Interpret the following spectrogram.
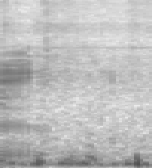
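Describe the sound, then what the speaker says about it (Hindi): A recorded buffalo calf call plays from a phone speaker as a short, faint run of low grunting bleats outdoors. "उसने अपने भैंस के बच्चे की आवाज़ रिकॉर्ड कर रखी है और फिर फ़ोन में चला रही है"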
